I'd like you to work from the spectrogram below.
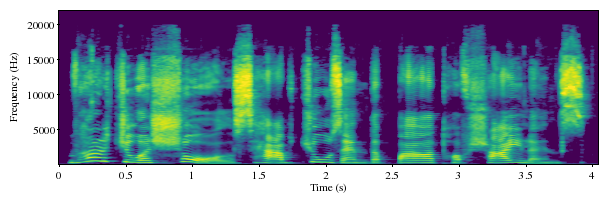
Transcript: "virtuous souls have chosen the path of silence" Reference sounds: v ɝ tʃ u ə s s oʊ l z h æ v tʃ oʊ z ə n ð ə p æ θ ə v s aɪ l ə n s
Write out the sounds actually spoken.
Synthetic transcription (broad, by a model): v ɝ tʃ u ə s ʃ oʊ l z h æ v tʃ oʊ z ə n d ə p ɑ t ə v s aɪ l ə n s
